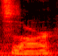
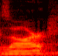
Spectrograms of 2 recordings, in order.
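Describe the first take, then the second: First: The word starts with a ts sound. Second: The word starts with a plain z sound. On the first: "instead of tsar" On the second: "I either just make it a Z, z like czar"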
